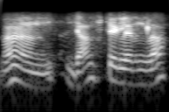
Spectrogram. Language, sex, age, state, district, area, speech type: Tamil, male, 45-60, Tamil Nadu, Krishnagiri, rural, conversation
